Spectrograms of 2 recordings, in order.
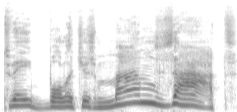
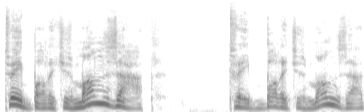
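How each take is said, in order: First: "Twee bolletjes maanzaad" with O in bolletjes and long AA; careful, drawn-out Dutch "Twee bolletjes maanzaad"; intended Dutch pronunciation. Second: Put-on "Twee balletjes manzaat" in a heavy French accent, short A sounds; imitated French-accented "Twee balletjes manzaat"; mispronounced Dutch. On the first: Shown as a demonstration. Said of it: "She wanted to say". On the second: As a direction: say "Twee balletjes manzaat" slowly, getting the vowels wrong. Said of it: "her accent was very heavy".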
